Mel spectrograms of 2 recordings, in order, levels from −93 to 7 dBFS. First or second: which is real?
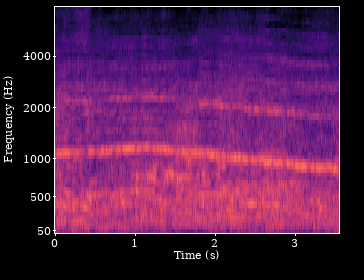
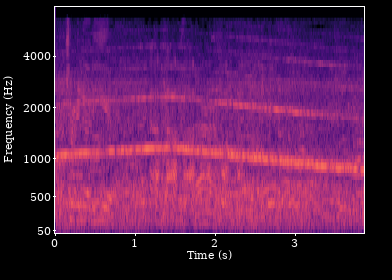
second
